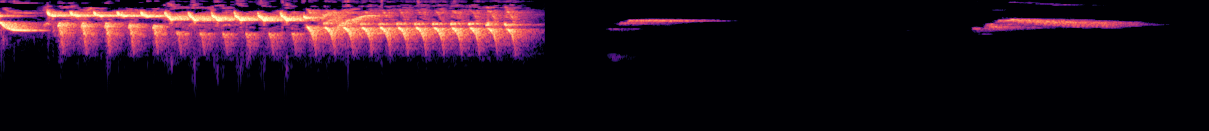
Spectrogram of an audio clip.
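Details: Canary singing a fast, loud rolling trill of rapid repeated notes for under three seconds, then two short, faint high whistled notes separated by silence.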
